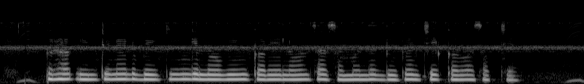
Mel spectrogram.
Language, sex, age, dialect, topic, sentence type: Magahi, female, 18-24, Northeastern/Surjapuri, banking, statement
